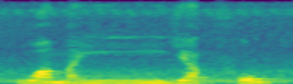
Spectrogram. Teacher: نون ساکن کے بعد یا ہے تو یا حروف یرملون ہے، ادغام مع غنہ کریں۔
